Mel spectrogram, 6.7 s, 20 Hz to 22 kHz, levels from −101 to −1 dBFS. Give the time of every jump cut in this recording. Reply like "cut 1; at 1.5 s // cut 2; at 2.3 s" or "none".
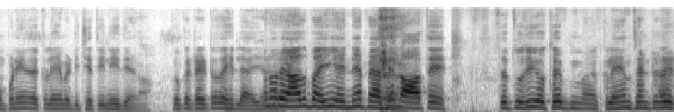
cut 1; at 2.7 s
